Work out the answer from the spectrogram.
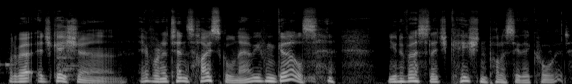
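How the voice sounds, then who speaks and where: A man's voice: medium pitch, very animated, fast, lightly acted. A man voicing a weary, grieving middle-aged mother from a visual novel, reading her old-fashioned, wistful thoughts aloud.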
